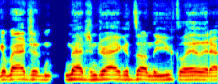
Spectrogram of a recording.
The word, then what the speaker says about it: Imagine Dragons: But they played an Imagination Dragons. I'm saying it wrong. I've been saying it. I know it's Imagine Dragons.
